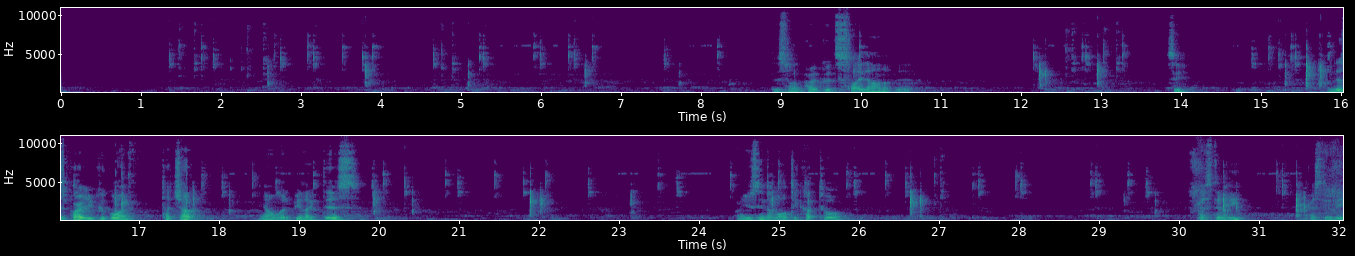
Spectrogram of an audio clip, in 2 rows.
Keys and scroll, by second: 12.1 3, 15.4 1, 21.7 w, 22.8 g, 26.5 w, 30.4 BackSpace.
